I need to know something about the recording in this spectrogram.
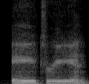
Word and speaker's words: Adrien: This is going to be Adrien Silver, which Adrien, that is three syllables, in case you were wondering.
